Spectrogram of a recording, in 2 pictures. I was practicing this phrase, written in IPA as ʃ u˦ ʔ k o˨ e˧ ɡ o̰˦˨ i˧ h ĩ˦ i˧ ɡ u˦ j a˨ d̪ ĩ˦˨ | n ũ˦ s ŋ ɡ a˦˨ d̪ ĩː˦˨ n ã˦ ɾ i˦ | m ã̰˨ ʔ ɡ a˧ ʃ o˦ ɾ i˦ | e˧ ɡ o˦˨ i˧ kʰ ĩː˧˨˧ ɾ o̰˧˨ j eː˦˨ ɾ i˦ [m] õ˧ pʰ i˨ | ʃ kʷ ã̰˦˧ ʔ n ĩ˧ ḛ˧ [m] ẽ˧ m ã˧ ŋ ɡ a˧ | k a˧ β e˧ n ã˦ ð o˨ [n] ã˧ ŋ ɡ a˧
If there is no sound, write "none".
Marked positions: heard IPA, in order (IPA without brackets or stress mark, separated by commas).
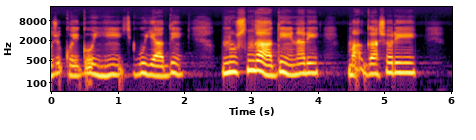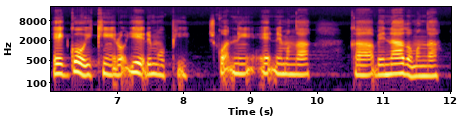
m, n, m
